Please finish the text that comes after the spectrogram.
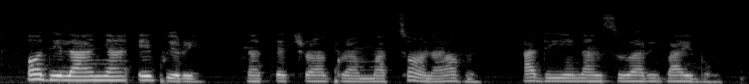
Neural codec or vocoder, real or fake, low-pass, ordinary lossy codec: none; real; 10.8 kHz; none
